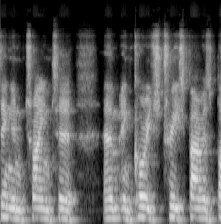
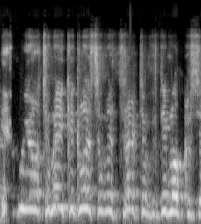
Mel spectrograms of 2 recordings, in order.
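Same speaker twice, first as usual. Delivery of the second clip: put-on Russian accent, much higher; 9 semitones higher than usual. Speaker demonstrates a quoted line as a dictator's speech; russian accent. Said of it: "you did a Russian accent".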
